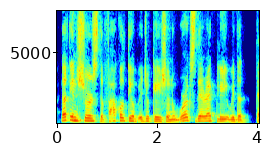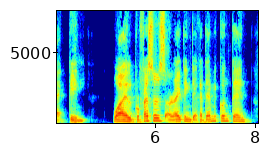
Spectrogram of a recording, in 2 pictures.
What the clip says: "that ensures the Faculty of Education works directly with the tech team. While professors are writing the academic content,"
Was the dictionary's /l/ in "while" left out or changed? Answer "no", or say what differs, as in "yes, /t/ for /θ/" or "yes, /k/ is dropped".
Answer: no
